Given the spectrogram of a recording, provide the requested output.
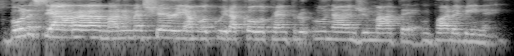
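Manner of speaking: bright Romanian greeting, loud start; spoken Romanian. Shown as a demonstration. Speaker demonstrating Romanian to the audience, a Romanian greeting. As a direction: greet them warmly in Romanian. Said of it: "And you say".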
